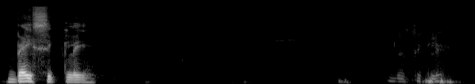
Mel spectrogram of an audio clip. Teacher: if a word has ALLY at the end, Okay, we do not pronounce the A. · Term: schwa sound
